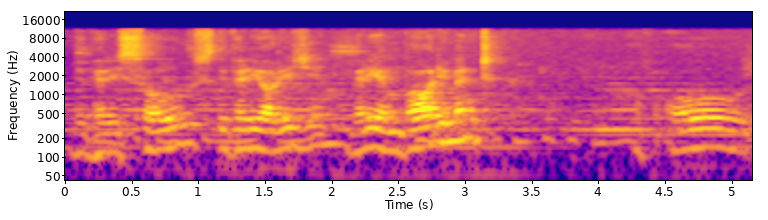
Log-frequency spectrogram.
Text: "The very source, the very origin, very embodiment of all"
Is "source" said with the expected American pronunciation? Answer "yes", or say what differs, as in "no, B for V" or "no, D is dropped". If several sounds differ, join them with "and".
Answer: no, L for R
